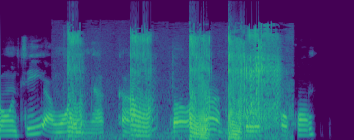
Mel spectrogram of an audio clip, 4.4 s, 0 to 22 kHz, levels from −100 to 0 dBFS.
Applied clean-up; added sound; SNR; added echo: none; Fart; -4 dB; none.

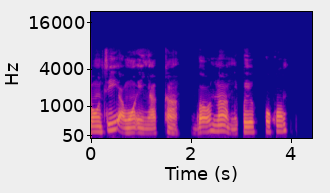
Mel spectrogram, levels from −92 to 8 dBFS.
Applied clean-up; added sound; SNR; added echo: none; none; none; none.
